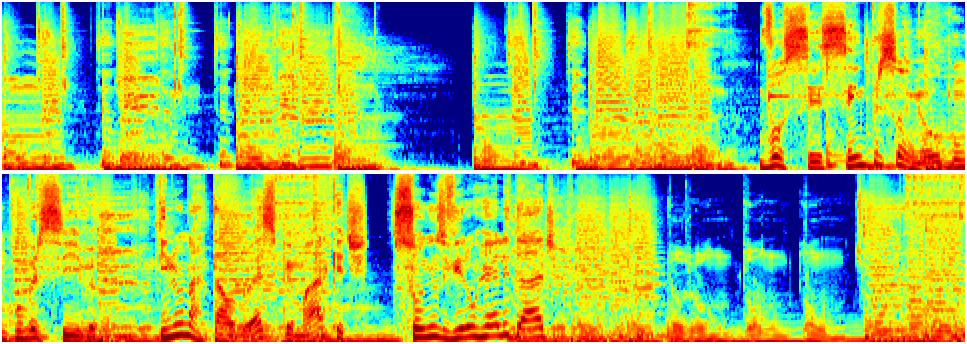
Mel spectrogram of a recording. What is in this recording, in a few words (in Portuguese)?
Locução Simpática; SP Market Natal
